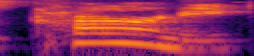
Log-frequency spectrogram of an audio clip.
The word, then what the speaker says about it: Kearney: how it's pronounced as Kearney kind of like c-a-r-n-e-y would sound I do appreciate it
